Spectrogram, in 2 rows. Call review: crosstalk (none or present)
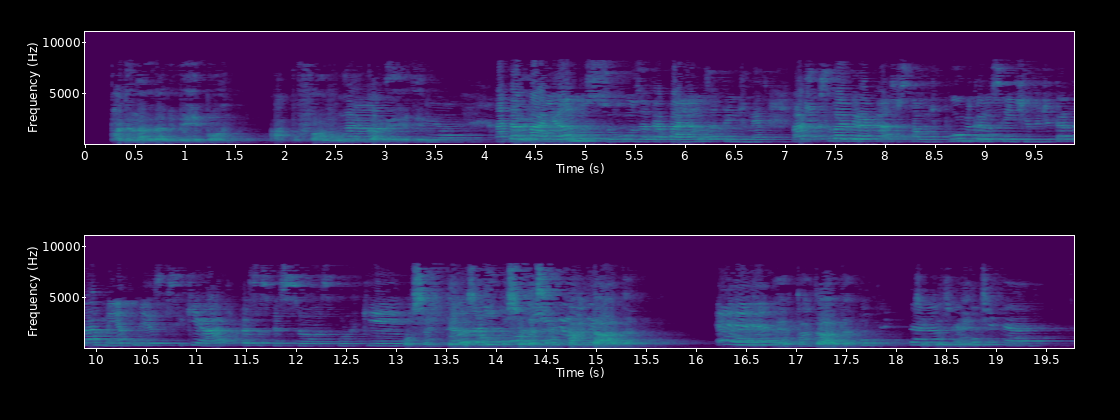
present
